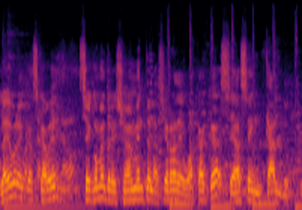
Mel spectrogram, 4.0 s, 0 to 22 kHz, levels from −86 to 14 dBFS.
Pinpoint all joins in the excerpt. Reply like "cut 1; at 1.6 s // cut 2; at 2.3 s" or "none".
none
